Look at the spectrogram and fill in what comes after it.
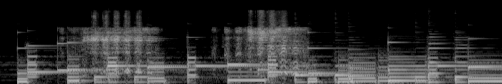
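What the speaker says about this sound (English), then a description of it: "Goat." A goat bleats close and loud, a series of wavering nasal calls in quick succession with short gaps between them.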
